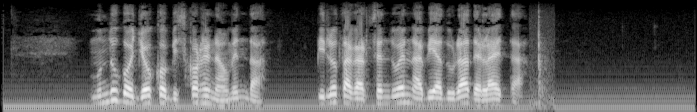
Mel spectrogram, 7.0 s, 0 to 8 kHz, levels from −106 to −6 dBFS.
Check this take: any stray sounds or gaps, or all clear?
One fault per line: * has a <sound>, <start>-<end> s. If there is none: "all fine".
* has a thud, 5.4-5.5 s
